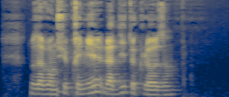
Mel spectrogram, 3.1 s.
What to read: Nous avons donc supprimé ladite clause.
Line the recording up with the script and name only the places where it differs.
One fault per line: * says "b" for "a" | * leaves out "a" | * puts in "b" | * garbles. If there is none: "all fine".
* leaves out "donc"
